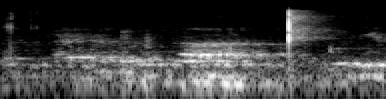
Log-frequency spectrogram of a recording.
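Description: A single sharp click about two seconds in as a whiteboard marker is handled in the hands.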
